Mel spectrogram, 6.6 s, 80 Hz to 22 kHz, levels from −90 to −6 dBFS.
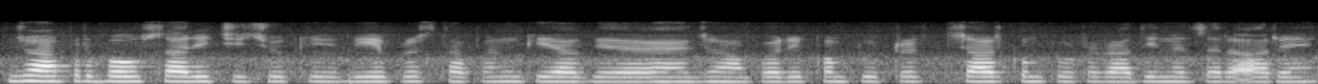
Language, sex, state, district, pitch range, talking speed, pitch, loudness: Hindi, female, Haryana, Jhajjar, 215-220 Hz, 190 wpm, 220 Hz, -20 LUFS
